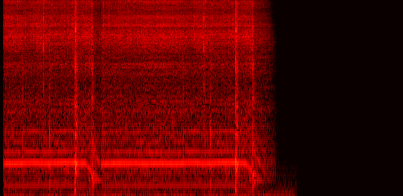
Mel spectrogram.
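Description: Logo sound effect: a steady mechanical whir with a held humming tone and a few sharp clicks, the tone dipping in pitch near two of the clicks, cutting off about two and a half seconds in.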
